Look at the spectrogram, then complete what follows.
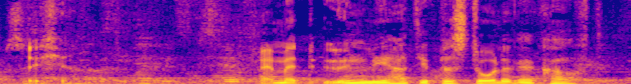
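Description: A man's voice: mid-range voice, moderate pace, crowd noise, natural voice. A man playing a seasoned, dry investigative reporter in a naturalistic radio drama, curt and probing. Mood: dry, insistent.

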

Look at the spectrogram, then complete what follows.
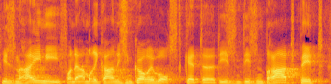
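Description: A man's voice: mid-range voice, fairly quick, close to an everyday voice. A man performing stand-up as a chatty, naive, grumbling working-class family man, rambling and exaggerating in a folksy way. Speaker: stand-up comedian. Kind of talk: stand-up comedy monologue to live audience. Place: stage in a live comedy venue. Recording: roomy live hall, faint background noise.

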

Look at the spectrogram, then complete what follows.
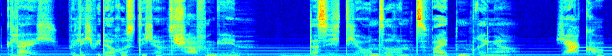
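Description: A dying mother in a radio play, speaking in a low, faint half-whisper. She is slow, tender and brave, with plucked string music clearly behind her. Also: flat delivery. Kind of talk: literary radio drama.

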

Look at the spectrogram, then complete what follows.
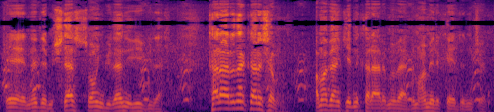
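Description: A man's voice: on the low side, expressive, fast, crowd noise, lightly acted. Man playing wry, reluctant male sidekick. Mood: resigned, wry. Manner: protesting, wry. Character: reluctant, comfort-loving, teasing American photographer friend, male. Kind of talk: radio play acting.

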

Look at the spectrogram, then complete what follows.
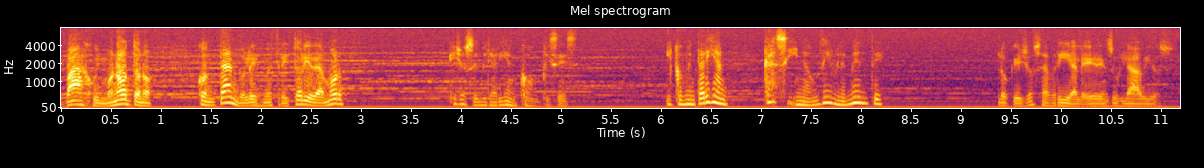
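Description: An actor with an Argentine accent playing a lonely, melancholy man narrating a letter to a lost love in a 1960s radio drama, with measured, literary phrasing. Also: fairly low pitch, darkish tone. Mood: pained, confiding. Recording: 1960s radio recording, music underneath. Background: faint music.

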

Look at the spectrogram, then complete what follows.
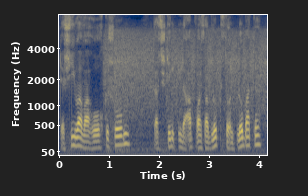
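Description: An actor playing a plucky, loyal rat who leads and narrates in a children's radio play. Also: male voice, lowish voice, animated, moderate pace, background noise. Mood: suspenseful narrating. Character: bossy, plucky male young rat, loyal older brother.

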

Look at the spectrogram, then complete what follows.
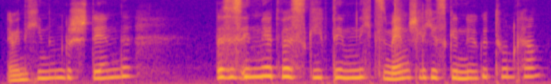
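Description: An actress playing a gentle, compassionate, wistful young woman in a German radio play, tender and reserved. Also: high-pitched, normal speed, a little hiss or hum, close to an everyday voice.

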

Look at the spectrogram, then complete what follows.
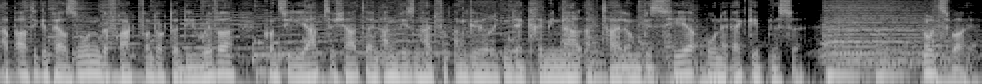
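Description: A man voices a police report, read in a dry, matter-of-fact way with a low voice. Music plays clearly beneath the reading, as in a radio drama. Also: lightly acted. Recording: music under voice.

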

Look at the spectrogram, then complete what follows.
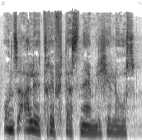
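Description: An actress playing a consoling, motherly townswoman from the chorus of a solemn radio tragedy, with a husky, breathy voice. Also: low voice. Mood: solemn consolation. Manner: slow, solemn. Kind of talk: solemn radio drama acting of verse tragedy. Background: music.

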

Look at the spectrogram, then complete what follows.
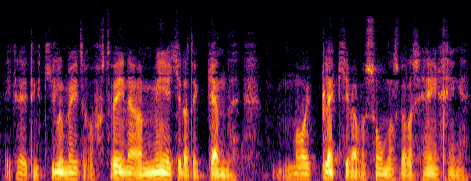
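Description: A man acting in a radio drama as an anguished young man confessing, halting and intense as he repeats his words. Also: deep voice, breathy edge. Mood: haunted confession.

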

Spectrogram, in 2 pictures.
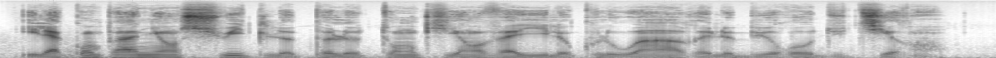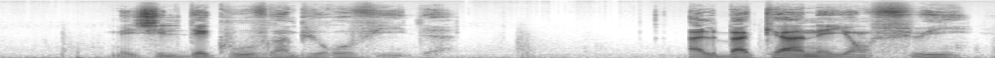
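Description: Slow, very low-voiced male story narrator. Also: a bit bright, a little hiss or hum. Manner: deliberate, intense. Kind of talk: dramatic scripted story narration. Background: prominent music.

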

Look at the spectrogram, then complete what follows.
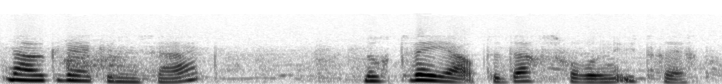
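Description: A young woman playing a chatty, pert hairdresser in a Dutch radio drama, with a brisk, talkative manner. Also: mid-range voice, slight background noise, natural voice. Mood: chatty, open. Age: young adult. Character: chatty, pert young female hairdresser on holiday-island job. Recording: tinny narrow-band old radio recording.

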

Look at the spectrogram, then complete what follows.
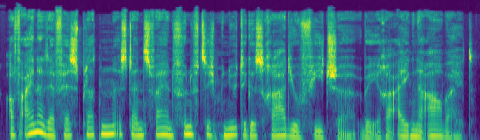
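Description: An actor playing a measured, analytical arts presenter narrating a scripted radio feature with precision. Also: medium pitch, vocal fry, darkish tone, breathy edge, no echo, studio quality. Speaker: radio host.

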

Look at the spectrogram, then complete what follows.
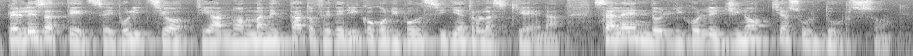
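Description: A man's voice: medium pitch, fairly quick, a little mellow, reverberant, slight background noise. A man narrating a scripted documentary play for radio as one of its actors.

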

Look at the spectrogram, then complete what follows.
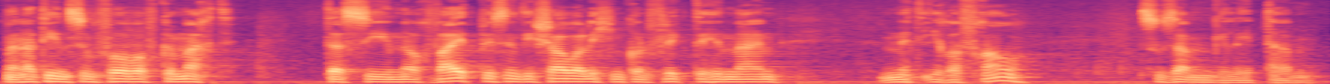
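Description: An actor playing a sober male interrogator who questions in a measured, formal, insistent way, in 1960 radio drama style. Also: low-pitched, steady tone, a bit bright. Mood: probing. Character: sober, probing male interrogator hearing a confession.

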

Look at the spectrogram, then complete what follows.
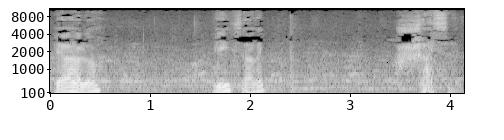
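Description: An actor playing a bossy crime gang leader in a radio drama, curt and commanding, amid noisy ambience. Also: male voice, on the high side, expressive, very slow. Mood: controlled.

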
